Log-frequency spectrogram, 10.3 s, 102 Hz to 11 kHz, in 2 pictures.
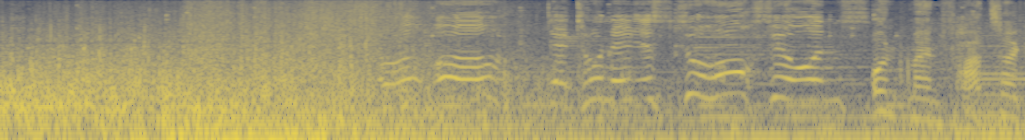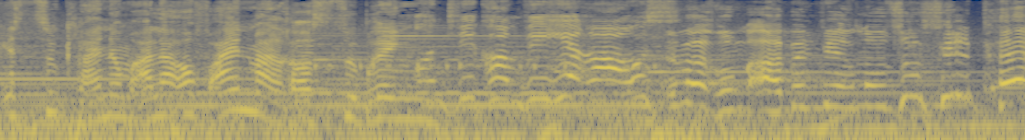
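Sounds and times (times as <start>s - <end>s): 
ramp collapsing with deep rumbling and crashing in an animated children's adventure: 0.0s - 3.4s
speech: 4.9s - 10.2s
voices crying out: 5.2s - 8.8s.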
